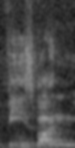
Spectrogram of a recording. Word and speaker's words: Wiesbaden: I am from Wiesbaden, Germany. Hell yeah. Yeah, Wiesbaden. You say it with a V, but it's spelled with a W.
